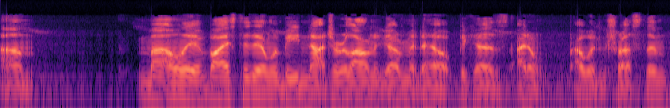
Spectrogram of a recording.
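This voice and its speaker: At a moderate pace, a man with a very deep, low pitch keeps his intonation fairly even. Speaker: podcast host. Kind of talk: political commentary monologue. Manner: frequent filler words (um, uh).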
